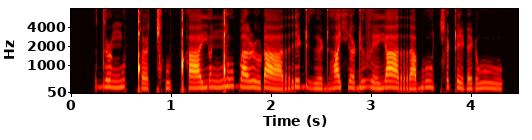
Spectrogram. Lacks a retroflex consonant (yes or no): no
